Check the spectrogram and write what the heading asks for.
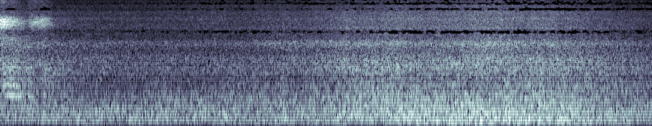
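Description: Ocean surf breaking on a sandy beach: a steady wash of waves that swells a little about five seconds in.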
